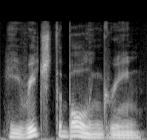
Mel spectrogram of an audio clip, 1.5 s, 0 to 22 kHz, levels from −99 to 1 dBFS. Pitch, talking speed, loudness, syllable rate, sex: 100 Hz, 205 wpm, -17 LUFS, 5.1 syllables/s, male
